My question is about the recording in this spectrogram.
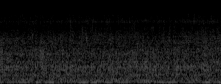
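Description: Faint, steady hiss of potatoes and coconut cooking gently in an aluminium pan on a gas burner.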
